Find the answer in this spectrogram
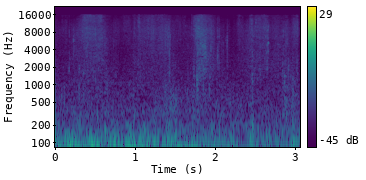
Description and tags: walking on grass
grass, walking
